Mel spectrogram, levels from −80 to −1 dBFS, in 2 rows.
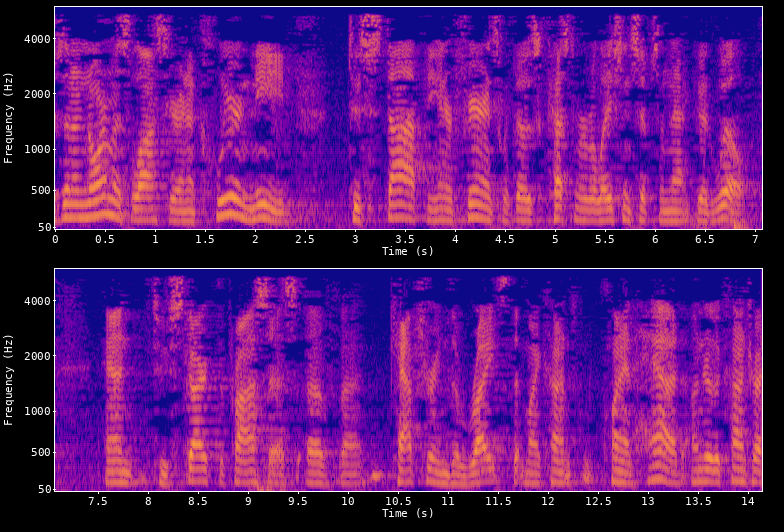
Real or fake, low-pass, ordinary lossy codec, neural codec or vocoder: real; 5.4 kHz; MP3, 32 kbps; none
